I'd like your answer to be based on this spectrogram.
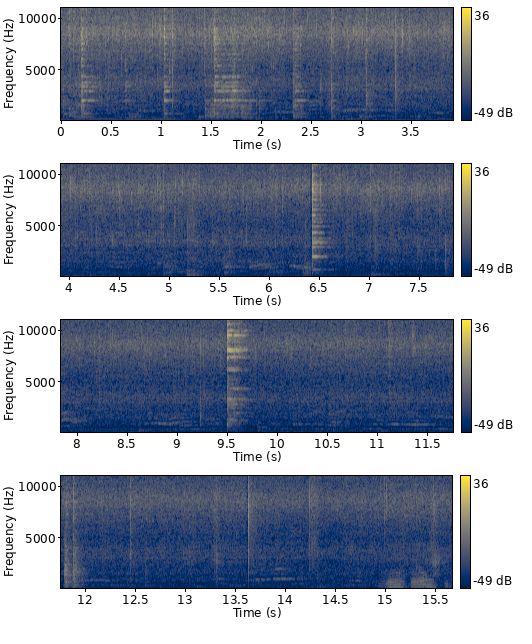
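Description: Egg pulusu curry being stirred in a pan after turmeric is added, with a low simmering sizzle broken by irregular scrapes and sharp clinks of a utensil against the pan.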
